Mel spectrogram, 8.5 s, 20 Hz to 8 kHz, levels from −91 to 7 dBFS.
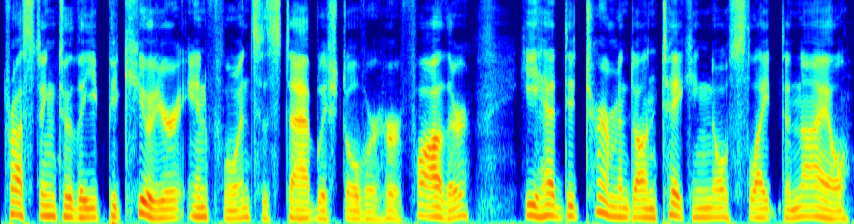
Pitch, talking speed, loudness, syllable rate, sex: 120 Hz, 120 wpm, -19 LUFS, 3.9 syllables/s, male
